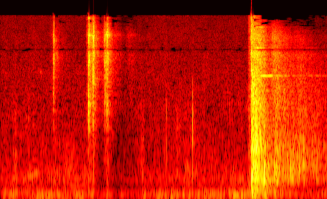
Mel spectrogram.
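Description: Handgun shot: one loud, sharp crack near the end with a ringing echo after it, preceded about a second earlier by a few quieter sharp cracks.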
